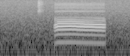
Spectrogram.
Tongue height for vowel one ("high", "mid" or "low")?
low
